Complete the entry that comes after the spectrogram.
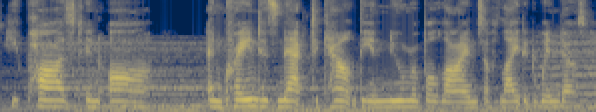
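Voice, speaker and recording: A woman's voice: on the low side, level tone, unhurried, over music, low-quality recording. A woman narrating an early science fiction story as a scripted dramatic reading.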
